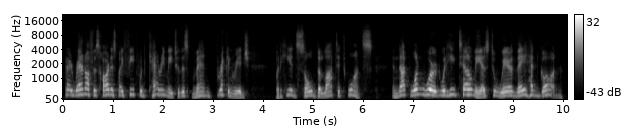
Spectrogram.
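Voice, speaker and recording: A man's voice: high voice, animated, normal speed, a little mellow. A man reading aloud as a frightened, desperate young male thief confessing his story in an agitated, pleading way. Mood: despairing. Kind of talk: audiobook reading.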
